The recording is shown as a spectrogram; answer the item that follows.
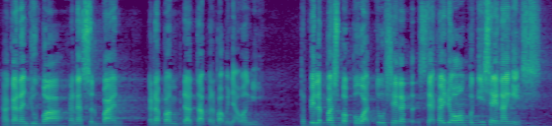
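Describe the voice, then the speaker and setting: A man's voice: on the high side, fairly even intonation, quick pace, pushed and bright. A man with a Malaysian Malay accent preaching a storytelling sermon, emphatic and repeating phrases for stress. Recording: long hall reverb.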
